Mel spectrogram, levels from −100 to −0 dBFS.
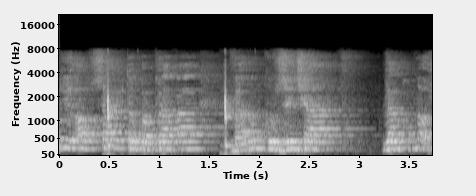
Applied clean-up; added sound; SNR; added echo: none; Raindrop / Drip; 5 dB; reverberation time 0.8 s.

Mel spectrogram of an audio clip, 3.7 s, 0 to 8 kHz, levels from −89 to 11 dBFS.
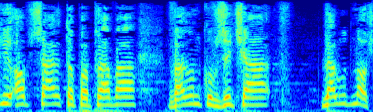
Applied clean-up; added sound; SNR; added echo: none; none; none; none.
